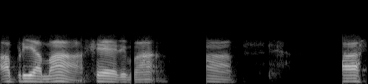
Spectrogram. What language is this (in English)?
Tamil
